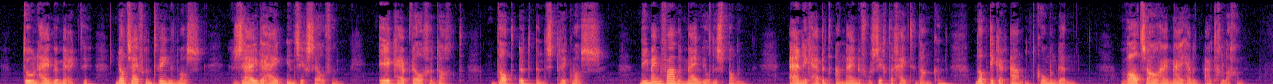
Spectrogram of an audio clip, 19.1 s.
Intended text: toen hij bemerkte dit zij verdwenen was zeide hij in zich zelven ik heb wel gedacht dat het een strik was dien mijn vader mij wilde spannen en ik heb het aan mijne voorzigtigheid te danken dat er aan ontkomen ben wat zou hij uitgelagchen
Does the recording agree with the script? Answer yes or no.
no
